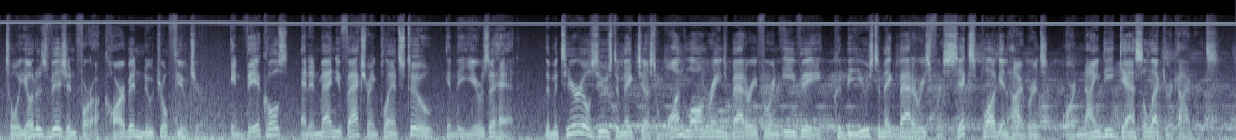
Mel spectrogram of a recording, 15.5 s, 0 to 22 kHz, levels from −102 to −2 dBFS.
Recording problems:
echo of what is said; strong; from 7 s on; 320 ms later, 9 dB below the speech
high-pitched whine; noticeable; throughout; 11 kHz, 10 dB below the speech
wind noise on the microphone; occasional gusts; 20 dB below the speech

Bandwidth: 13.5 kHz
